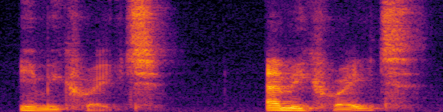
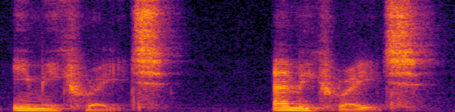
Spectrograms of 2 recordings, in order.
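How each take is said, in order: Both takes have the same delivery.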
